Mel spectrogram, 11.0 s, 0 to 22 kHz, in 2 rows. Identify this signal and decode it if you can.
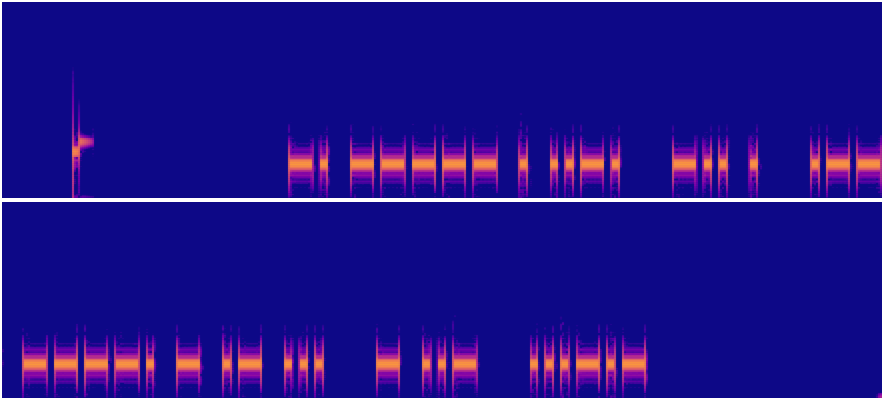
Morse code, heard as a keyed tone, about 25 wpm, 700 Hz. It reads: N0EF DE W9TAS TU <SK>
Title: Practice QSO - Exchange 4 - Ending - 25wpm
